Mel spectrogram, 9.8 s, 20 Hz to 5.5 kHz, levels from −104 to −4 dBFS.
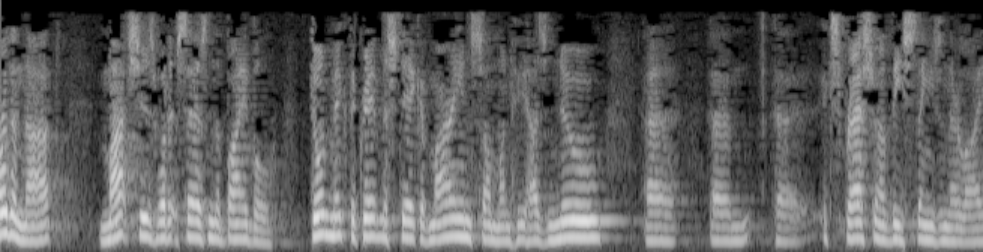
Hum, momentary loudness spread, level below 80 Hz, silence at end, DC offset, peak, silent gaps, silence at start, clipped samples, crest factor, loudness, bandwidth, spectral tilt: none; 15 LU; -72 dBFS; 0 s; under 0.1%; -8 dBFS; none; 0 s; under 0.1%; 18 dB; -27 LUFS; 5 kHz; -9 dB/octave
